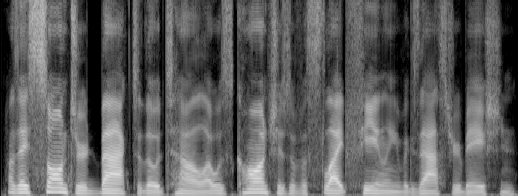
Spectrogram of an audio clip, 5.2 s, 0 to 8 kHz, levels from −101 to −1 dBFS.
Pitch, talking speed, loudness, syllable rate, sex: 120 Hz, 185 wpm, -21 LUFS, 5.0 syllables/s, male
